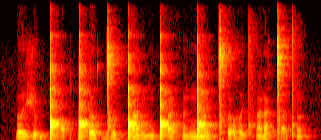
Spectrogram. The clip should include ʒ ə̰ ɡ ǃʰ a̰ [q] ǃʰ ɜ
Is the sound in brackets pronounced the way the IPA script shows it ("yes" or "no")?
yes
